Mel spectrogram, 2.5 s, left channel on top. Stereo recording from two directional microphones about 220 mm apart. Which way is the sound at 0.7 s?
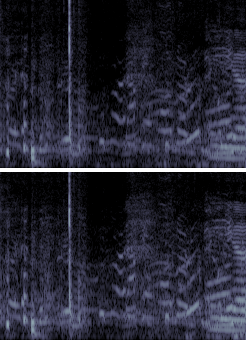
25° left (ahead or behind).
